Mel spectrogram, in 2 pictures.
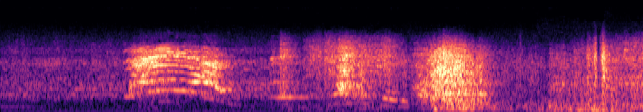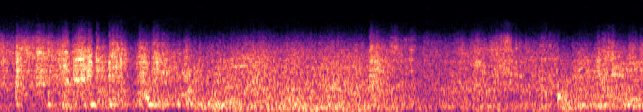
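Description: A person's brief high cry, then from about two seconds in the steady rushing roar of a large set fire burning, with flames and smoke filling a film stage.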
